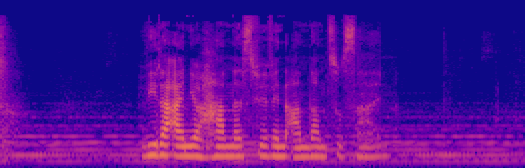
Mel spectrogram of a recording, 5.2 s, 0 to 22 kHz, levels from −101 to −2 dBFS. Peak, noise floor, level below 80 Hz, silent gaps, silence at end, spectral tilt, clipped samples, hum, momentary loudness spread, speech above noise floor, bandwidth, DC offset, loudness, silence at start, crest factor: -16 dBFS; -61 dBFS; -86 dBFS; none; 0.05 s; -4 dB/octave; under 0.1%; none; 26 LU; 22 dB; 16 kHz; under 0.1%; -39 LUFS; 0 s; 26 dB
